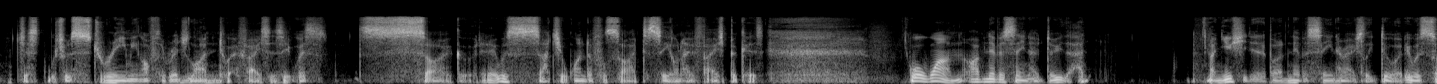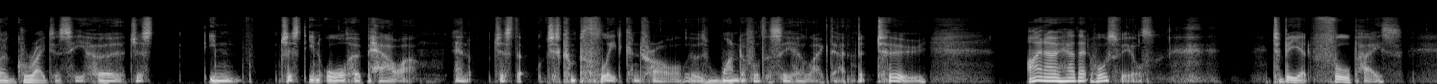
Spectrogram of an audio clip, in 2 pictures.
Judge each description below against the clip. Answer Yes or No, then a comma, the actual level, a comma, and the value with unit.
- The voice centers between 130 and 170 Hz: No, very low, 90 Hz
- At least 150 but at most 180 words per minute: No, average, 190 wpm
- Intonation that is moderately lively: No, wide, 6.4 semitones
